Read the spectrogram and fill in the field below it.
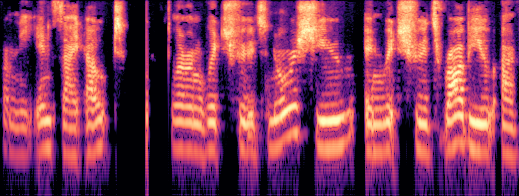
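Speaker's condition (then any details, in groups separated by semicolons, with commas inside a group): No condition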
